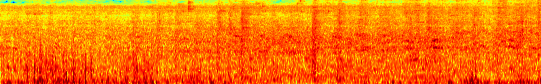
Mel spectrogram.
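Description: Narrow-gauge Kalka–Shimla toy train running, heard from aboard: a loud, steady rumble of the carriages on the track with irregular knocks from the wheels.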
